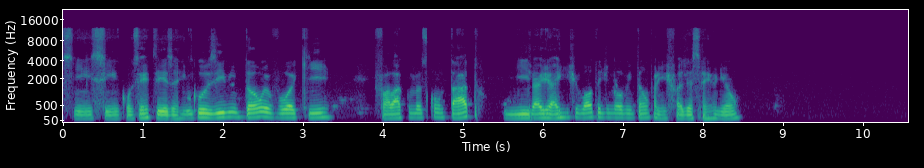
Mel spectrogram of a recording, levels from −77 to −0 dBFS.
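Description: Faint delayed copies of the speech surface at 1.55–1.62 s, 2.19–2.27 s, 2.93–2.99 s, 3.30–3.82 s, 5.56–5.60 s and 8.89–8.96 s, each trailing the original by 345 ms. This is echo leak, likely from a far end on loudspeaker whose echo canceller let residual pickup return down the line. Most are brief scraps, and the 3.30–3.82 s stretch runs longer. All sit well below the speech, loudest near 1.55 s and barely audible around 2.93 s.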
